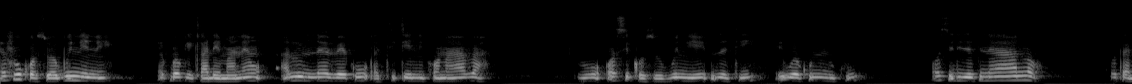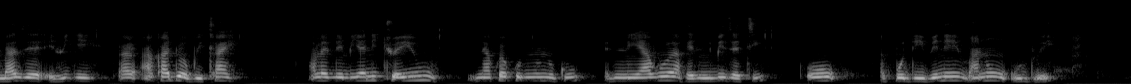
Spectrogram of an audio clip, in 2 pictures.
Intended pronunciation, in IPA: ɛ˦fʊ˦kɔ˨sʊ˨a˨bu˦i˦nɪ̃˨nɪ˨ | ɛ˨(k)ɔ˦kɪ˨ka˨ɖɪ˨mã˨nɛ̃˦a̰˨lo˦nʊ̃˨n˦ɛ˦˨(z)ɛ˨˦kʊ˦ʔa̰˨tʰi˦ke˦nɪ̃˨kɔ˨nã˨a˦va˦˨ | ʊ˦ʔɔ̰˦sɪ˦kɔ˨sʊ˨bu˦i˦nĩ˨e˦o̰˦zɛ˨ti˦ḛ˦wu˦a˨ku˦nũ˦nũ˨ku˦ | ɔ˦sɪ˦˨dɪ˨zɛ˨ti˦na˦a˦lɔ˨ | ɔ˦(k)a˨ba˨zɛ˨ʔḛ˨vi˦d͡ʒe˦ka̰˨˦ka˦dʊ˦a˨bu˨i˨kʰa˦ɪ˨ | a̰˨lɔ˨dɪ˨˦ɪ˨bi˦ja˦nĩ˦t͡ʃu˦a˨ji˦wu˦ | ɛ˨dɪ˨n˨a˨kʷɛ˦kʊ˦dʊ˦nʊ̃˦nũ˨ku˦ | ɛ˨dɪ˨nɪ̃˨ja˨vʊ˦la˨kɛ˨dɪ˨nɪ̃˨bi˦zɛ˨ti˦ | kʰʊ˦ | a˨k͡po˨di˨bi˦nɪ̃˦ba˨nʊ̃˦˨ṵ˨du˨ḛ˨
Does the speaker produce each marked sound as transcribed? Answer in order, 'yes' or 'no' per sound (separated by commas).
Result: no, no, no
